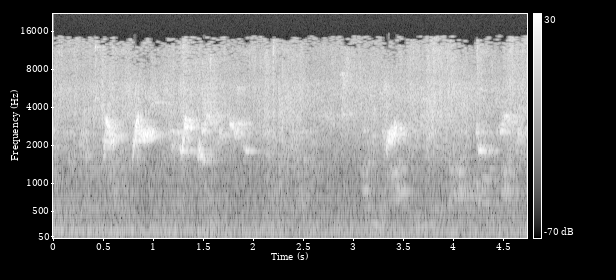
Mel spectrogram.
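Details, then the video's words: Young red-whiskered bulbul, hand-fed and three months old, chattering; a burst of warbled chirps early, then sparse softer notes. "นกกรงหัวจุก ลูกป้อน 3 เดือน ปากเบาสุดๆ"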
